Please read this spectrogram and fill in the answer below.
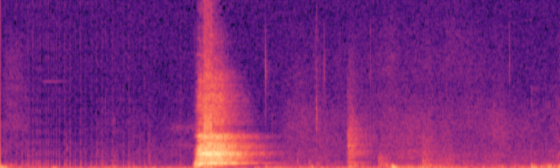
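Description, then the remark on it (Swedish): A single loud dog bark bursts out, followed by a fainter, shorter yip or bark moments later, with quiet background otherwise. “att man kan gissa hur många hundskall man har hört i den här I denna podden.”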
